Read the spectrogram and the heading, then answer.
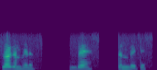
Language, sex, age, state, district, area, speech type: Bodo, female, 30-45, Assam, Udalguri, urban, conversation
